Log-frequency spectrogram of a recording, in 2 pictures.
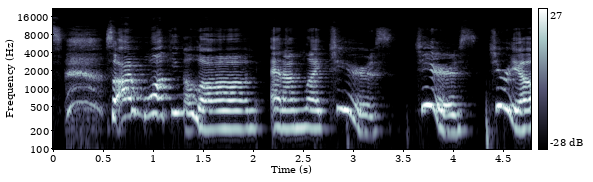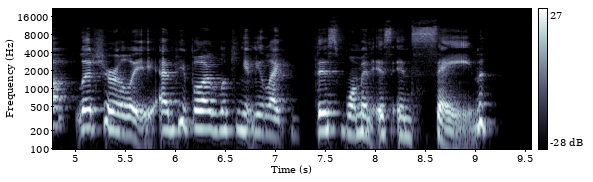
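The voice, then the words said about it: American accent. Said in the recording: “having an American accent ... said that I sounded like a cowboy”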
